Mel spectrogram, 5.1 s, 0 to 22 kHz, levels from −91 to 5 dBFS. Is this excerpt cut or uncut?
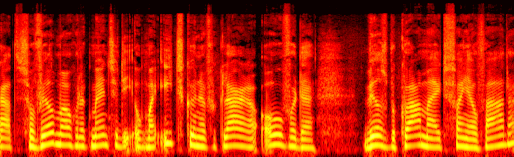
uncut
